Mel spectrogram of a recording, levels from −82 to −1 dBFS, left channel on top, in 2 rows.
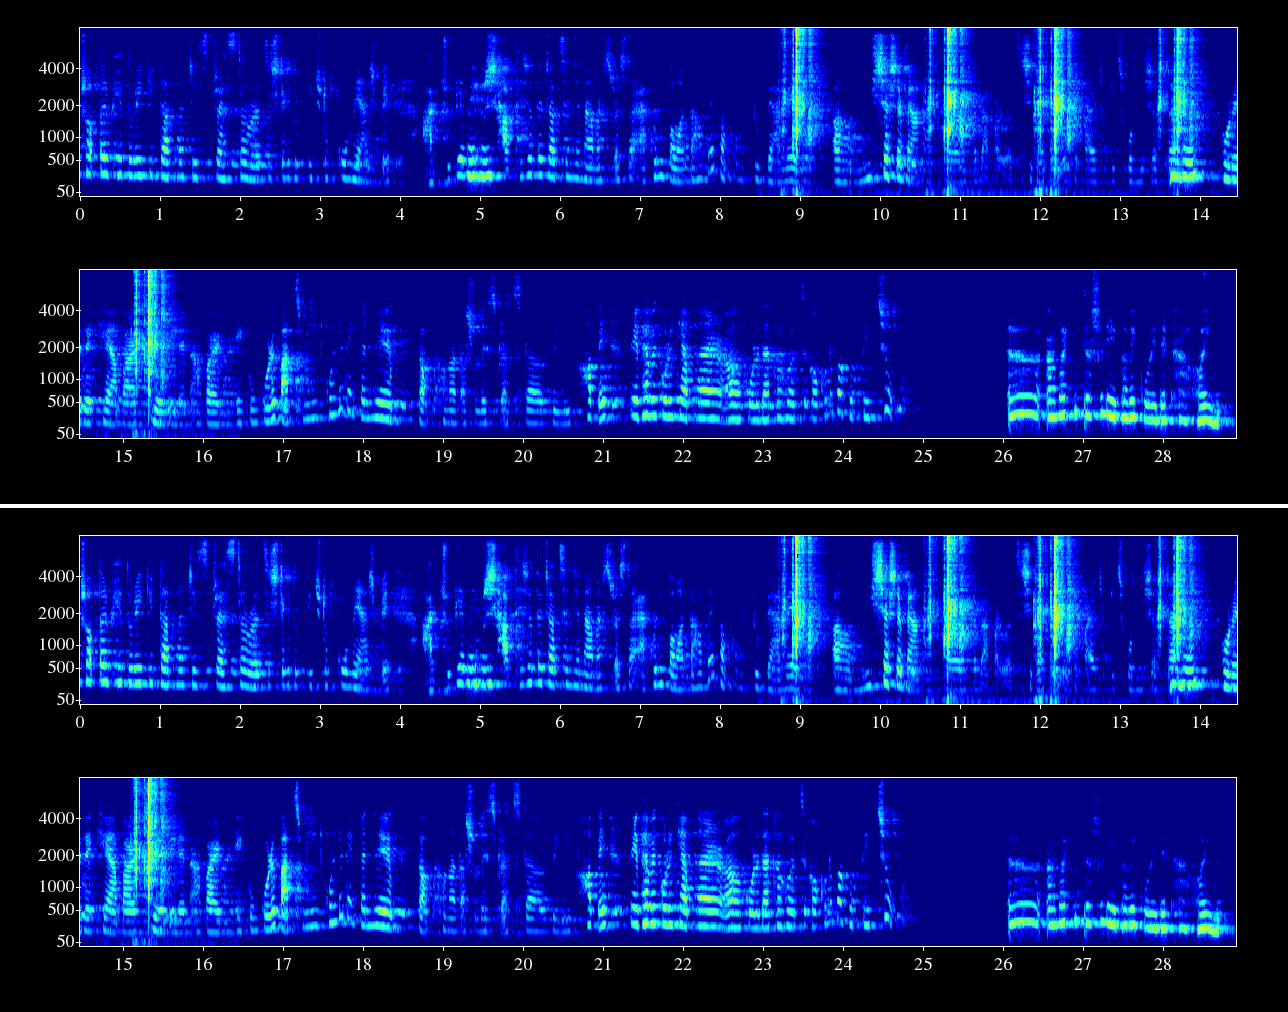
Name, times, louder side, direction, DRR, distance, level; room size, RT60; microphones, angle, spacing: voice 1, 0.0-2.6 3.3-12.2 12.6-12.7 13.0-14.0 14.3-24.6, right 2 dB, 80° right, 4 dB, 2.8 m, -48 dB
voice 2, 4.8-5.2 13.6-14.0 26.1-28.7, left 2 dB, 50° left, 11 dB, 0.9 m, -42 dB
sound 1, 8.7-9.2 10.5-11.1 11.9-12.4 13.4-13.9 14.8-15.6, right 2 dB, 35° right, 2.5 m, -30 dB
29.0 x 15.0 x 8.5 m, 0.88 s
head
